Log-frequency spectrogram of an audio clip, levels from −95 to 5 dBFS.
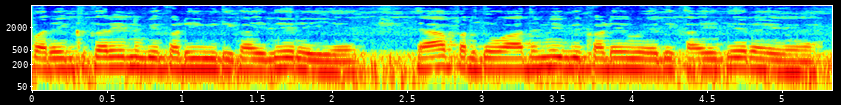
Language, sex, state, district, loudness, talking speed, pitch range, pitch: Hindi, male, Haryana, Charkhi Dadri, -11 LUFS, 235 wpm, 140-155 Hz, 150 Hz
